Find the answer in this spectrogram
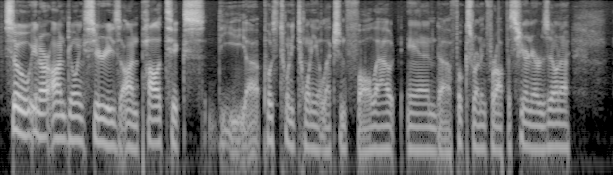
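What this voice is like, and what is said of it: Hoarse, raspy voice. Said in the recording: “Cranky voice today. Woke up with a little laryngitis ... I've got more timber than I'm used to having.”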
